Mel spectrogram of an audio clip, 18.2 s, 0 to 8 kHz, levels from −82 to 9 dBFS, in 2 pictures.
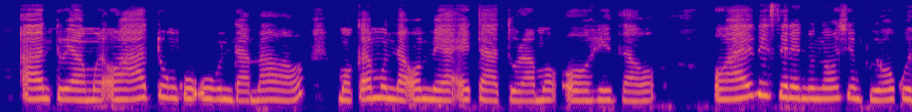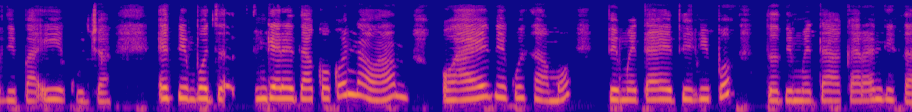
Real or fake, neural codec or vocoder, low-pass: real; none; 7.2 kHz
